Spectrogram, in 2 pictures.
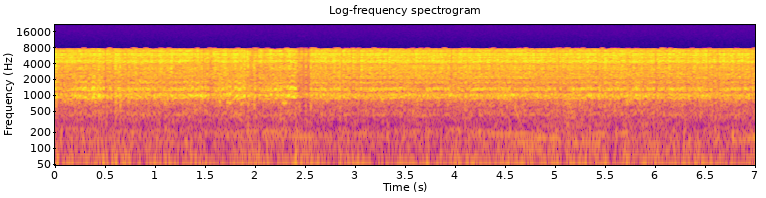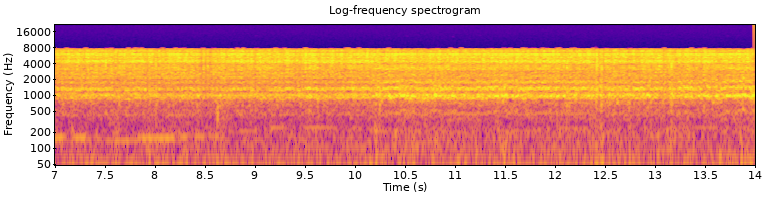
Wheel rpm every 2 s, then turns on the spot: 110, 120, 120, 110, 110, 110, 120.
none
